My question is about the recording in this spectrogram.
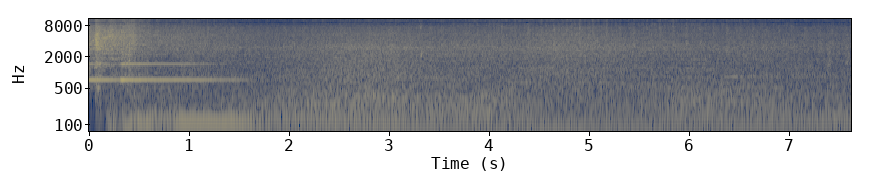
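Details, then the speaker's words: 2001 GMC Sierra 1500 C3 with 6.0L LQ4 V8, fuel tank nearly empty, has a stored lean code for cylinder 8: catches with a quick flare, then a deep, smooth, even rumble; healthy idle. "Actually sounds really healthy. I'm quite happy with this, but it's on fumes."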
